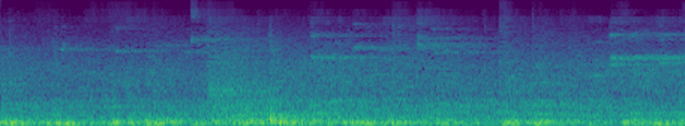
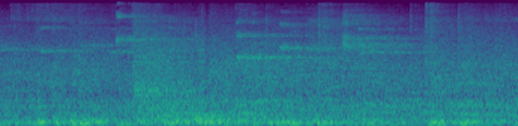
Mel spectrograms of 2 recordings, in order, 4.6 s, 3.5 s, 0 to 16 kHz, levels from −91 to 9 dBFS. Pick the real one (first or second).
first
